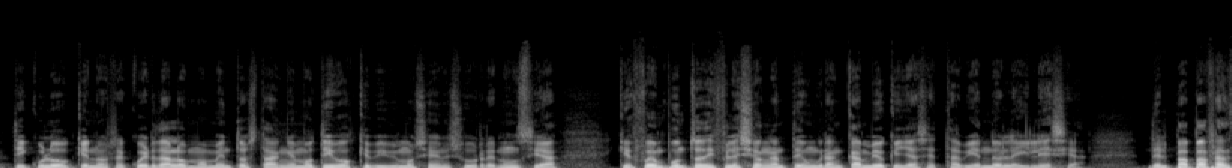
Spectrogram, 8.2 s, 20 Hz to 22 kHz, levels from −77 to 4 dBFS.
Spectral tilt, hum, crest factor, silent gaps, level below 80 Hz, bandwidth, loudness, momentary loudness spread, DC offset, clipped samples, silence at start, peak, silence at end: -7.5 dB/octave; none; 16 dB; none; -38 dBFS; 14 kHz; -18 LUFS; 8 LU; under 0.1%; under 0.1%; 0.1 s; -2 dBFS; 0 s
